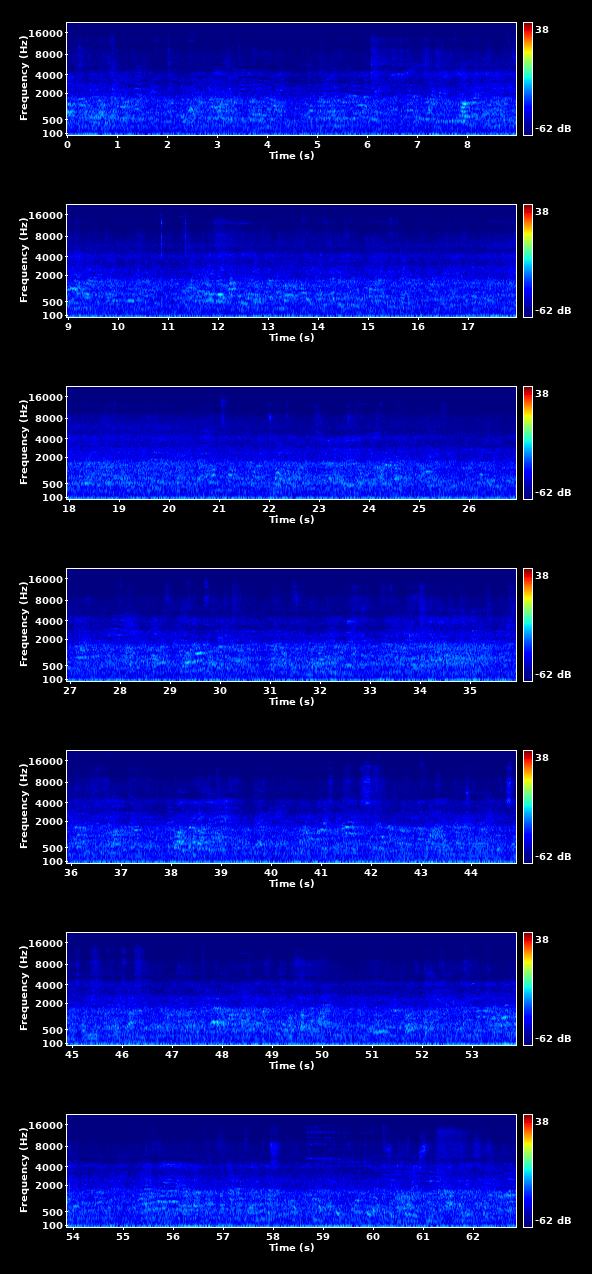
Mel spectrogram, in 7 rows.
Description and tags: Finsbury Park on the day of the match 2017-09-24
While waiting at Finsbury Park station I recorded a short burst of the excited crowds emerging from the platform. A match was due to start in an hour or so. It's a pleasant chattering in a large, open space.
field-recording, London, UK, football, chattering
